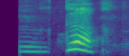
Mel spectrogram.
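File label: "zhi2ye4", Mandarin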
